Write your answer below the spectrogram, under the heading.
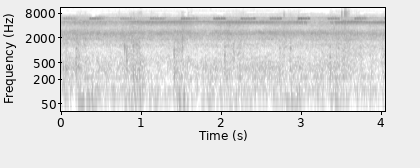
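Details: A Columbian trig calls from a tree, very close by, on a rainy July night in a grandmother's yard, giving a thin, high, steady trill among other crickets and gray tree frogs.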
